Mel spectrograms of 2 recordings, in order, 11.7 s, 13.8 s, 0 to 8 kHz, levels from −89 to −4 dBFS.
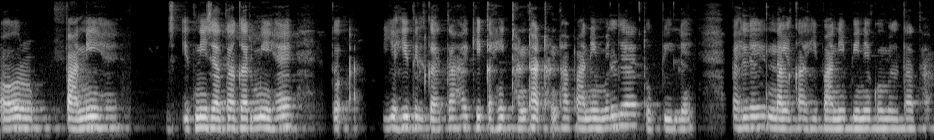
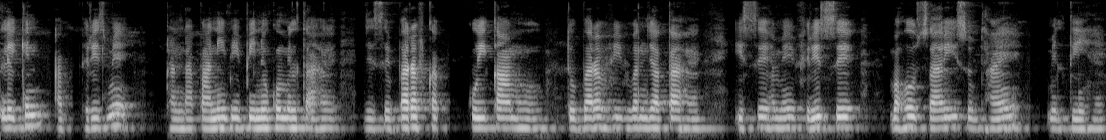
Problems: none marked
